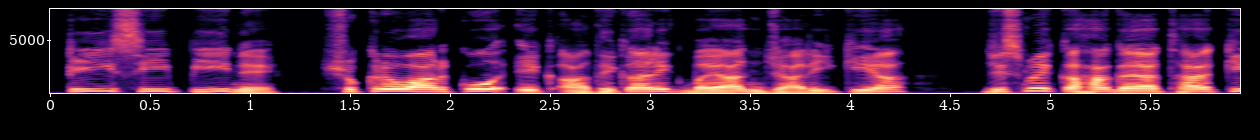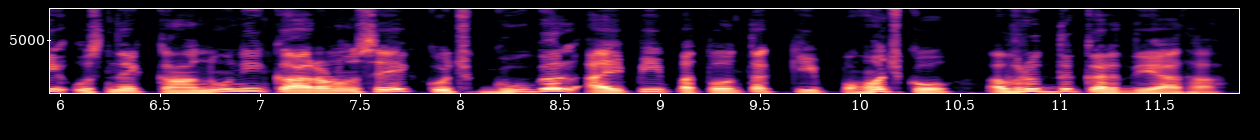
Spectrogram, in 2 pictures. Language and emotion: Hindi, neutral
